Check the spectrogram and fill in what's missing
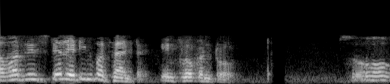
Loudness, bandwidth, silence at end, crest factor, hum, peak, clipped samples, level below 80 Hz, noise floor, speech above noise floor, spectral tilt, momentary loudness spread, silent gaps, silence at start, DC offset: -17 LUFS; 4 kHz; 0 s; 18 dB; none; 0 dBFS; under 0.1%; -60 dBFS; -48 dBFS; 32 dB; -10 dB/octave; 12 LU; 2.77-2.81 s; 0 s; under 0.1%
